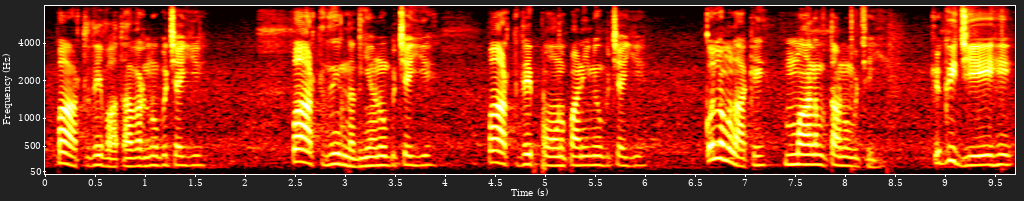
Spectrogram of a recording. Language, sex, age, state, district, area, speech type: Punjabi, male, 30-45, Punjab, Bathinda, urban, spontaneous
